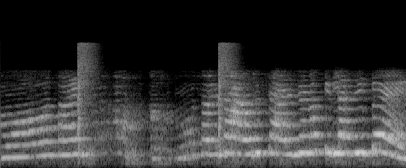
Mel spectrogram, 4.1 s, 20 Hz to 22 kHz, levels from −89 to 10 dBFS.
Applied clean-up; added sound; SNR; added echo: none; Snare drum; 15 dB; reverberation time 0.6 s.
